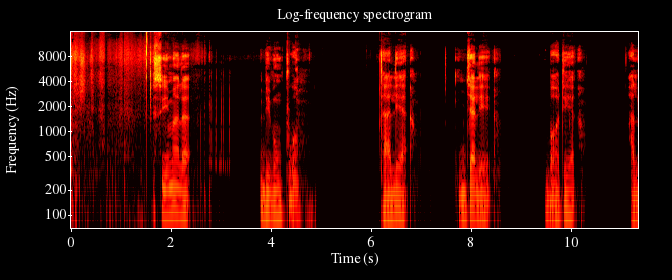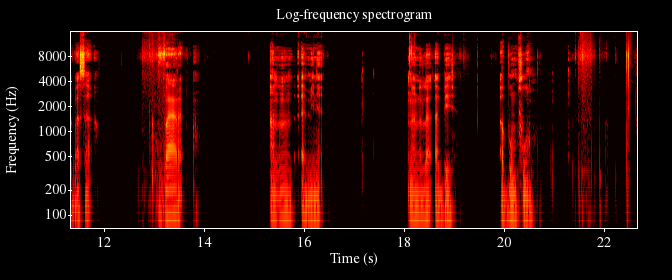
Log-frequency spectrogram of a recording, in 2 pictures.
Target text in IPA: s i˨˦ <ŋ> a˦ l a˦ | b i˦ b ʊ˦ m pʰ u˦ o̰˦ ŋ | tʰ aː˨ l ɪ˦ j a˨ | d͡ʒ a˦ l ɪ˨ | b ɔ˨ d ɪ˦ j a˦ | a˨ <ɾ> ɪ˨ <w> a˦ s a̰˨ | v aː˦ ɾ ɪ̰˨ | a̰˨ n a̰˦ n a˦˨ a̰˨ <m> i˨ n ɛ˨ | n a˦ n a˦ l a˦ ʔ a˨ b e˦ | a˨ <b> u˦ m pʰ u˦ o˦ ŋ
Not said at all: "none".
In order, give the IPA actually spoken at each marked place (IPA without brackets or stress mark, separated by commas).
m, l, b, m, b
